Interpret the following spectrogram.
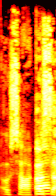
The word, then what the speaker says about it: Osaka: How do you pronounce her last name again? Osaka? Naomi Osaka, yeah.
